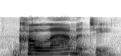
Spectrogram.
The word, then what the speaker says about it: calamity: Calamity. Calamity. Calamity. You can watch my mouth. Calamity. Calamity. Just by watching my mouth, you should have gotten that it was the second syllable.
